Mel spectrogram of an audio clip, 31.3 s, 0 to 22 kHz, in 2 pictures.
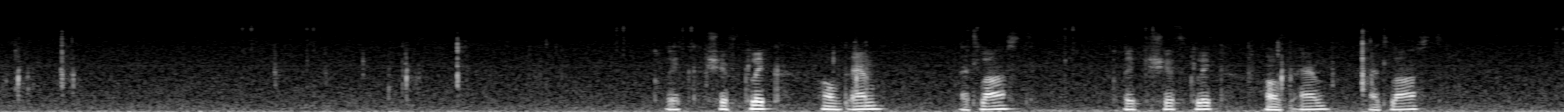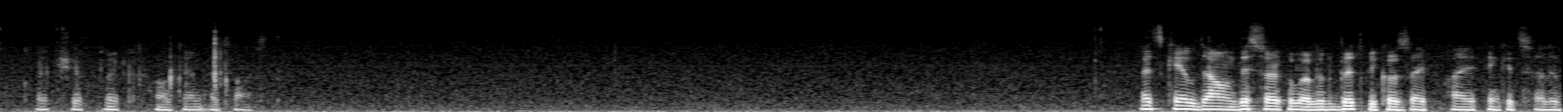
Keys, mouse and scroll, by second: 0.2 alt+m, 1.9 Return, 2.4 click, 3.0 shift+click, 4.1 alt+m, 5.9 Return, 6.1 click, 6.8 shift+click, 8.5 alt+m, 10.6 click, 11.4 shift+click, 12.8 alt+m, 13.9 Return, 14.7-15.2 scroll up 1, 15.5 click, 16.2 shift+click, 17.3 alt+m, 17.9 Return, 19.3-20.2 scroll down 1, 20.2-23.3 middle drag, 26.6 click.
